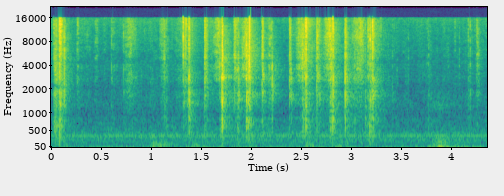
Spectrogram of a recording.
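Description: A deck of oracle cards being shuffled by hand: an irregular run of crisp card snaps and flicks.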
